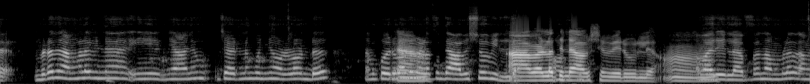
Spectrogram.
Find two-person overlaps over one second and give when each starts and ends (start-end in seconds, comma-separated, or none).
5.5-7.1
